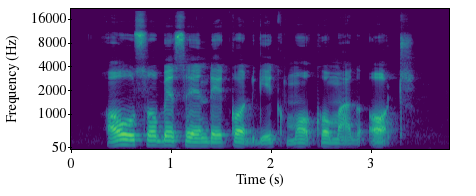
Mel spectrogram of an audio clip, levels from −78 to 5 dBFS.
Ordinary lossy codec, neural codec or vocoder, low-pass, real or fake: none; none; none; real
